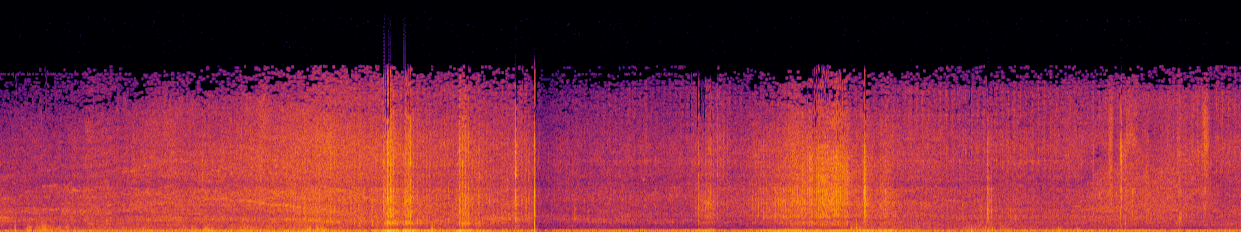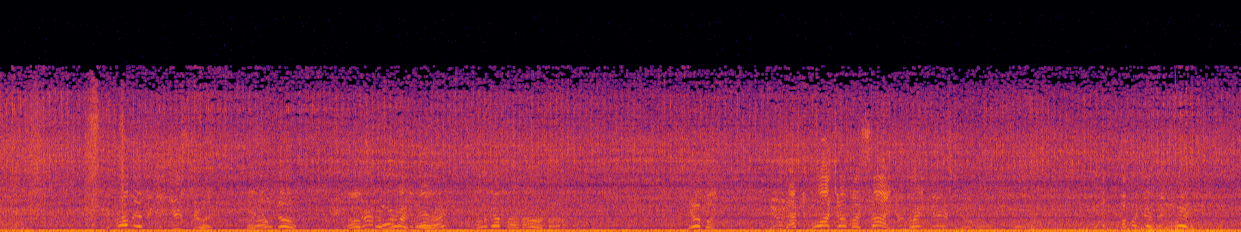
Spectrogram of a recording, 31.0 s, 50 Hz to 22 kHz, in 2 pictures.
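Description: Two V-twin 1000 cc ATV engines, an Arctic Cat Thundercat and a Can-Am, running. They swell louder twice in the first dozen seconds, then settle to a steady idle.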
